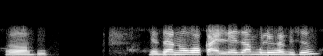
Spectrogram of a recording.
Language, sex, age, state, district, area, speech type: Assamese, female, 60+, Assam, Dhemaji, rural, conversation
